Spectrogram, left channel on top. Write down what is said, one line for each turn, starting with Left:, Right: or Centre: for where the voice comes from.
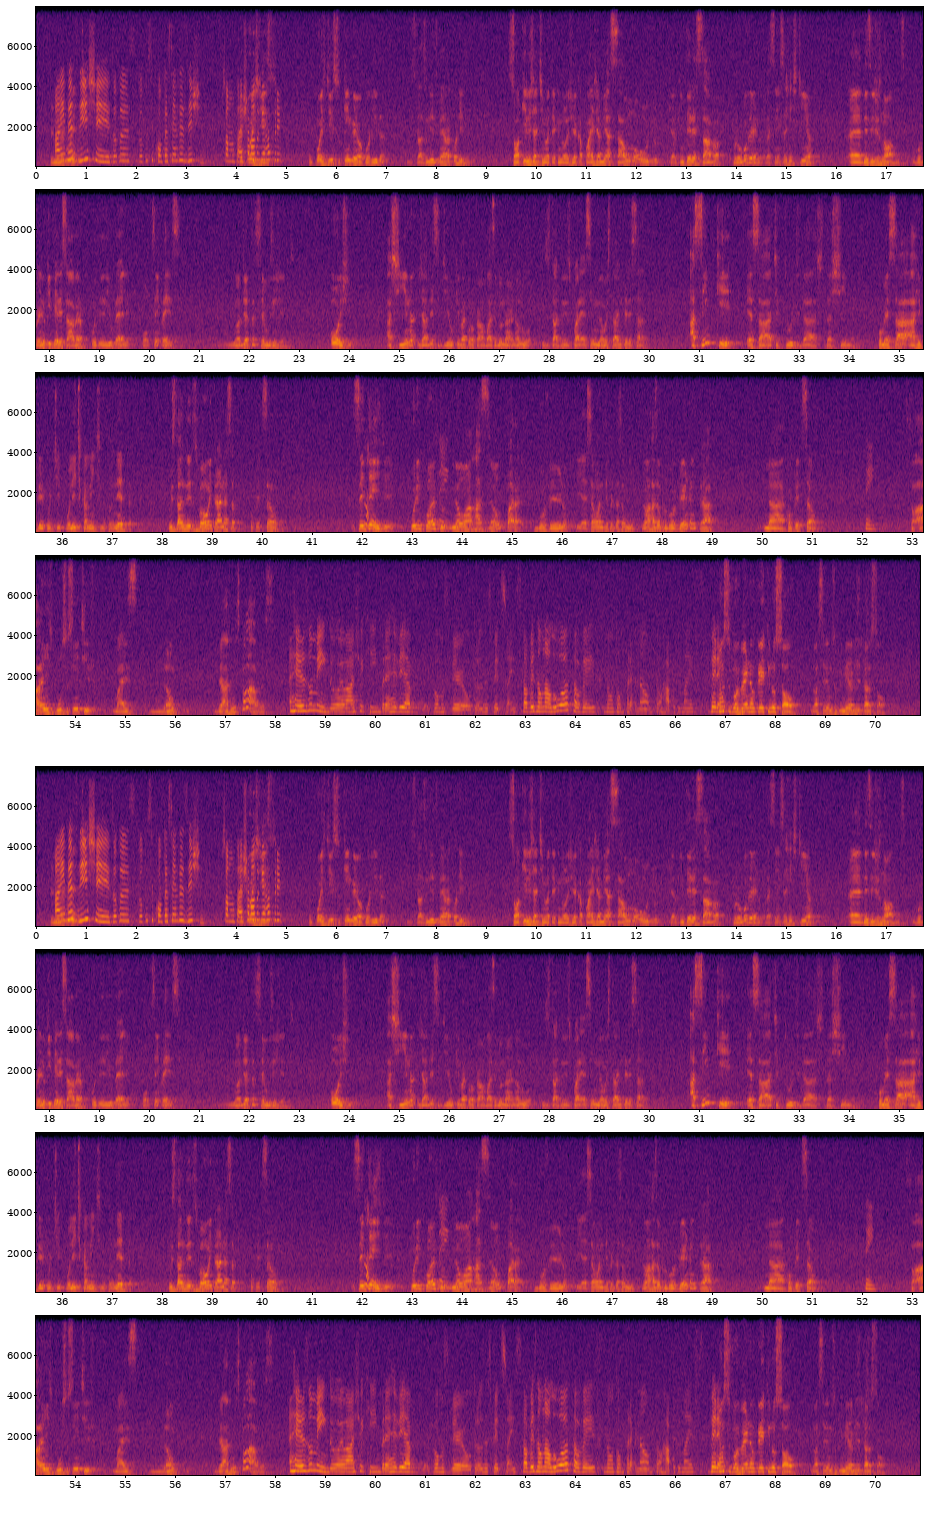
Left: Primeiro
Right: ainda
Left: argumento.
Right: existe, todo esse, todo esse contexto ainda existe. Só não tá,
Left: Depois
Right: é chamado
Left: disso,
Right: Guerra Fria.
Left: depois disso, quem ganhou a corrida? Os Estados Unidos ganharam a corrida. Só que eles já tinham a tecnologia capaz de ameaçar um ao outro, que era o que interessava pro governo. Para a ciência, a gente tinha eh, desejos nobres. O governo que interessava era poderio bélico. Ponto. Sempre é esse. Não adianta sermos ingênuos. Hoje, A China já decidiu que vai colocar uma base lunar na Lua. Os Estados Unidos parecem não estar interessados. Assim que essa atitude da, da China começar a repercutir politicamente no planeta, os Estados Unidos vão entrar nessa competição. Você
Right: Não,
Left: entende?
Right: s-
Left: Por enquanto,
Right: sim,
Left: não há razão para o governo, e essa é uma interpretação minha, não há razão para o governo entrar na competição.
Right: sim.
Left: Só há impulso científico, mas não grave minhas palavras.
Right: Resumindo, eu acho que em breve a- vamos ver outras expedições. Talvez não na Lua, talvez não tão, pre- não tão rápido, mas veremos.
Left: Nosso governo, eu creio que no Sol. Nós seremos o primeiro
Right: <laughs>
Left: a visitar o Sol.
